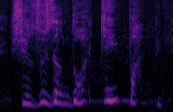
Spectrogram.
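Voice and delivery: a hint of a small son speaking; son's voice. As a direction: lightly voice a small boy. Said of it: "meu filho falou".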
